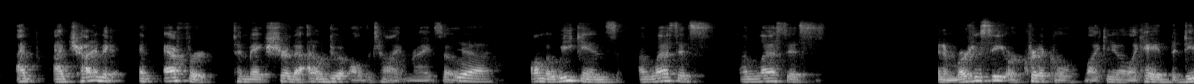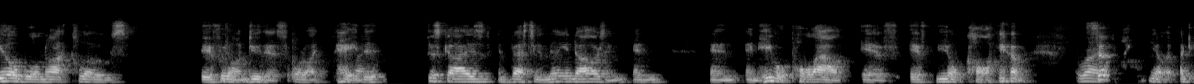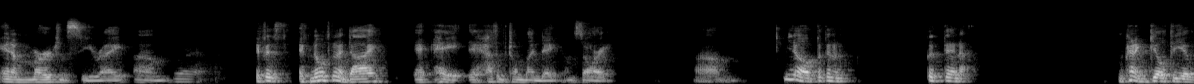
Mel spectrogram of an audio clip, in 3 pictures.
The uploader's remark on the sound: Investors Gallery is a live Zoom open to the public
